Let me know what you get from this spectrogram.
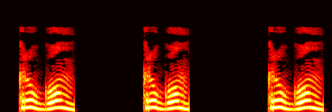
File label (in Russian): "Krugom", russian dog commands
